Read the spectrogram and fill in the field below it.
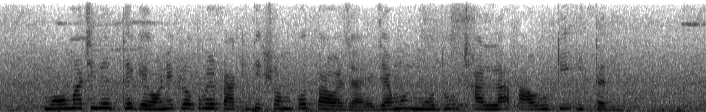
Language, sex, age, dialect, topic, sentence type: Bengali, female, 25-30, Northern/Varendri, agriculture, statement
